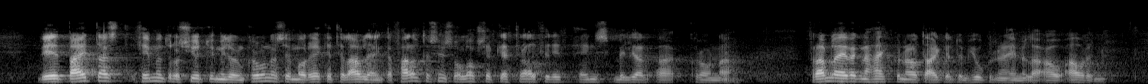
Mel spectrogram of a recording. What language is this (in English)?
Icelandic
